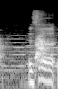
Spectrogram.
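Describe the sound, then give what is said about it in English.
A person mimics a dog barking, letting out two or three short, loud, voiced yaps after a brief quiet lead-in. “Your dancing is making the dog bark. Dogs are barking in the market.”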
